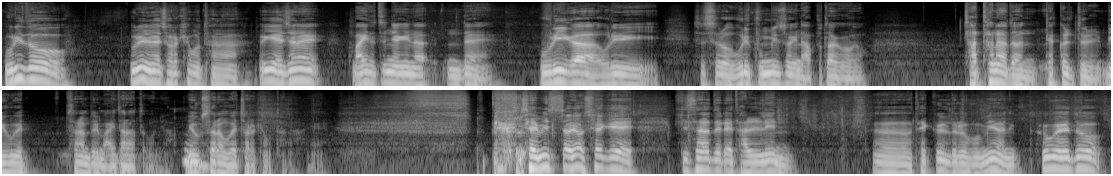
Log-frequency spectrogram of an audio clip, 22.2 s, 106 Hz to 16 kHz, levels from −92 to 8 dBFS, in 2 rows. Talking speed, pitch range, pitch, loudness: 270 characters per minute, 100-125 Hz, 110 Hz, -18 LUFS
